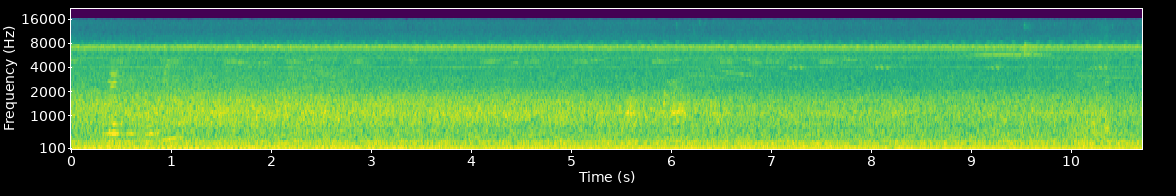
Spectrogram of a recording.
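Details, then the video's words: Garden crickets on an evening in September produce a continuous shrill, even trill from start to finish, accompanied by a steady low hum and faint scattered background noise. "garden crickets"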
